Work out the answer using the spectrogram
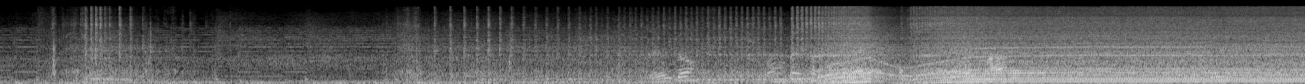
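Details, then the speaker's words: Stihl BR600 backpack blower two-stroke engine starts after some fumbling and settles into a steady high buzz without sputtering, running healthy after carburetor replacement. "put that together crank it up you see it run on the spot"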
